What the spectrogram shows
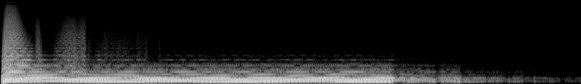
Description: chord H3000

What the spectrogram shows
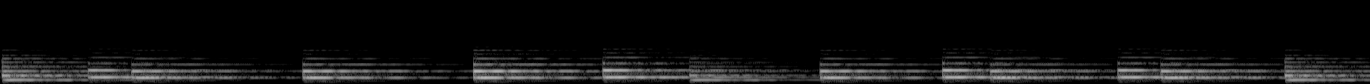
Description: Emaj Rotten Piano

